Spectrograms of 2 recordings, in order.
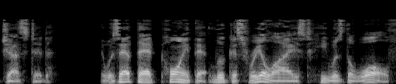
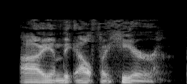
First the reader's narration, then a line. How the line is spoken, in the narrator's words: the man growled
